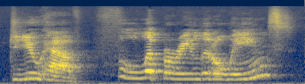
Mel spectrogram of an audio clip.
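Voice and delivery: usual speaking voice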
